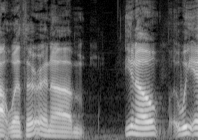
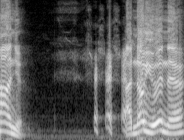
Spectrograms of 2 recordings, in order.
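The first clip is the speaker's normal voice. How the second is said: very loud, high-pitched shouting; 8 semitones higher, 9 dB louder than usual. Retelling a first date when a man knocked at the door: imitating a man yelling. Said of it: "So he's yelling".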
